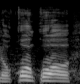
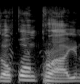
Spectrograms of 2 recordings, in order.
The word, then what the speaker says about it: Okonkwo: he's, he's American, so he's pronouncing Okonkwo as Okonkwa.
